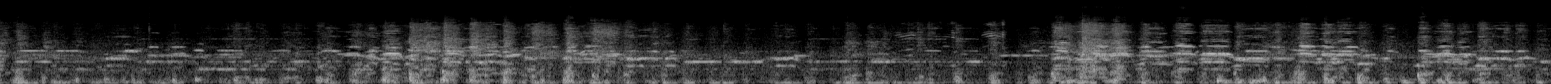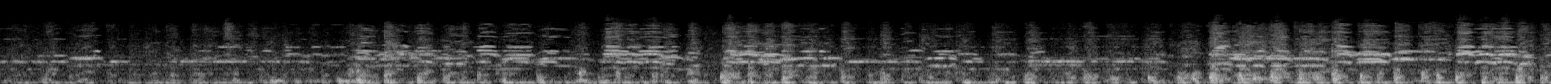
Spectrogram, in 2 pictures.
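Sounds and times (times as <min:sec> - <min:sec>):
steady drumbeats: 0:00.0 - 0:31.0
wind instrument melody: 0:00.0 - 0:31.0.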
